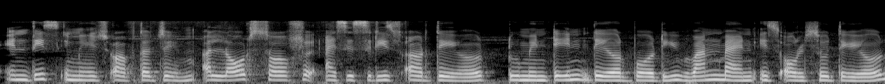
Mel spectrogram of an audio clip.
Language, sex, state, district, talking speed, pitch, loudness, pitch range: English, female, Haryana, Jhajjar, 140 wpm, 195 Hz, -15 LUFS, 185-205 Hz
